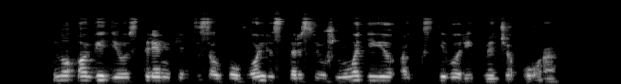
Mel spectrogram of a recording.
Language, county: Lithuanian, Šiauliai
